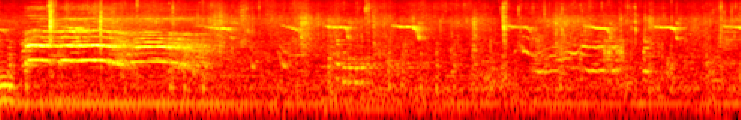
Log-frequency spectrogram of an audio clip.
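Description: A rooster crowing once near the start: one long call of about a second and a half that falls away at the end, followed by fainter, shorter fowl calls. A small bird chirps repeatedly in the background.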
